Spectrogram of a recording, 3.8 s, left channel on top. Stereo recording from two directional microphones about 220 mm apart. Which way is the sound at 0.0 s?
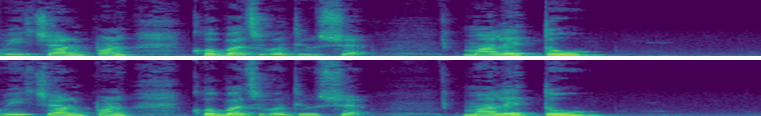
5° right (ahead or behind).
